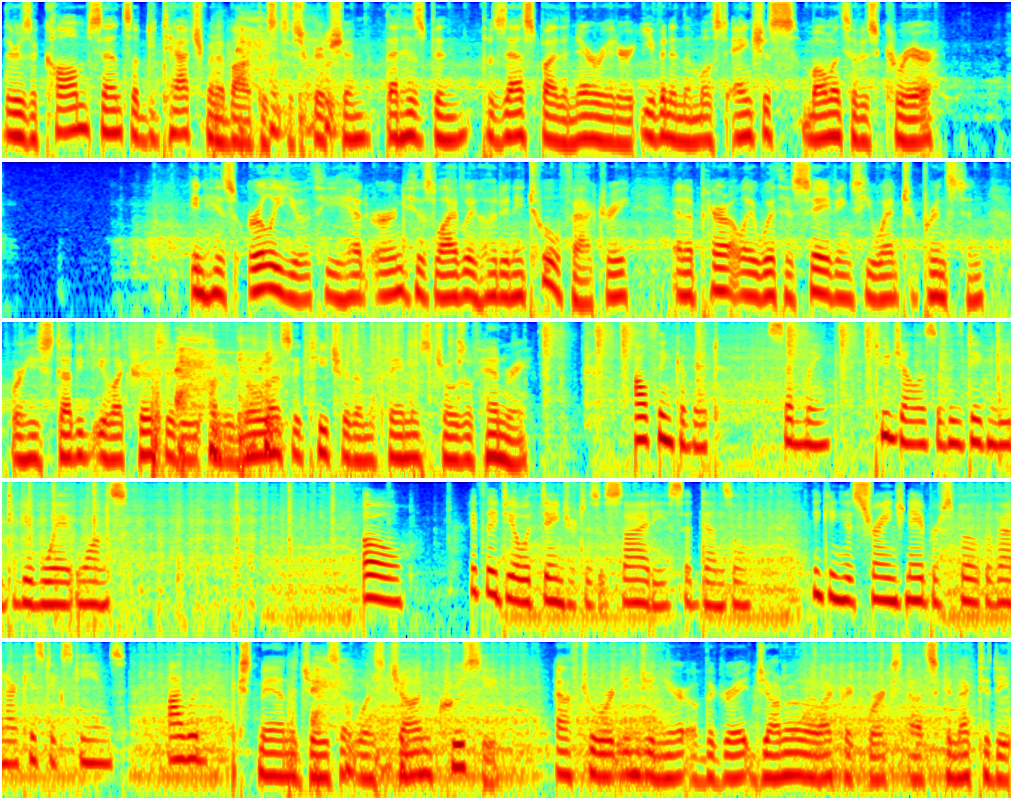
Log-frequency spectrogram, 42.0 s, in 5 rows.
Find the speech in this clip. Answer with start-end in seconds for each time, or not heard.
0.0-7.8, 10.0-21.2, 22.0-26.4, 28.2-42.0.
